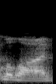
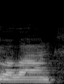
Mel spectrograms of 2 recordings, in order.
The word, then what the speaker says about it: Lalonde: assistant coach uh derek lalone and it's not lalonde it's the traditional french pronunciation alone which was uh good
